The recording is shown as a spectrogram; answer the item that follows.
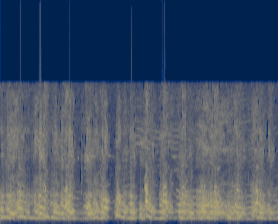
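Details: A pack of dogs howl together, long wavering tones overlapping in a continuous chorus.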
